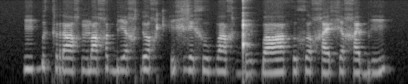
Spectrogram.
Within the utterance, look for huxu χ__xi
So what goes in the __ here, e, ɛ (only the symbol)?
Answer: ɛ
